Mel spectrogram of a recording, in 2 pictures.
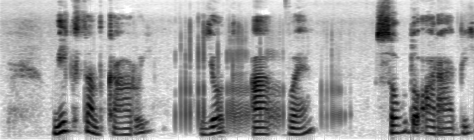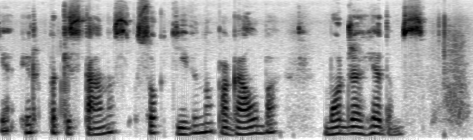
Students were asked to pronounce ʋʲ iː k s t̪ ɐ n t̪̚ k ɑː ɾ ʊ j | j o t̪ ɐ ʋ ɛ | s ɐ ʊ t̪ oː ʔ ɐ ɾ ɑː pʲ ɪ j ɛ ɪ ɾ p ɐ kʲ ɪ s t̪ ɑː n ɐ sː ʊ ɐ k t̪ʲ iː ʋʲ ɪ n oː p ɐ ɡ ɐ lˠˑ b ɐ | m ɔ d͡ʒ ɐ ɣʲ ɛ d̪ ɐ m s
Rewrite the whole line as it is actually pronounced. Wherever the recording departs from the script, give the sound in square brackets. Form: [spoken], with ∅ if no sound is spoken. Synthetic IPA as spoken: ʋʲ iː k s t̪ ɐ n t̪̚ k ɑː ɾ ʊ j | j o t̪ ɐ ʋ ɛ | s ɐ ʊ [d̪] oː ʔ ɐ ɾ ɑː [bʲ] ɪ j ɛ ɪ ɾ p ɐ kʲ ɪ s t̪ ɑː n ɐ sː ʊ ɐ k t̪ʲ iː ʋʲ ɪ n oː p ɐ ɡ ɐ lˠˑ b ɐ | m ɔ d͡ʒ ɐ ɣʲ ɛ d̪ ɐ m s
